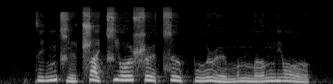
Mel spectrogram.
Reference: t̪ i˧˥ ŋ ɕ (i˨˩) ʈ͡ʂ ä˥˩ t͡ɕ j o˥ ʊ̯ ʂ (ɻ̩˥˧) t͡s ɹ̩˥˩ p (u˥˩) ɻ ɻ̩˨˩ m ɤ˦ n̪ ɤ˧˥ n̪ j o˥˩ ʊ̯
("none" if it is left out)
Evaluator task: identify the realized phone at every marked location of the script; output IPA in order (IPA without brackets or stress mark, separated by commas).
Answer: i˨˩, ɻ̩˥˧, u˧˥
